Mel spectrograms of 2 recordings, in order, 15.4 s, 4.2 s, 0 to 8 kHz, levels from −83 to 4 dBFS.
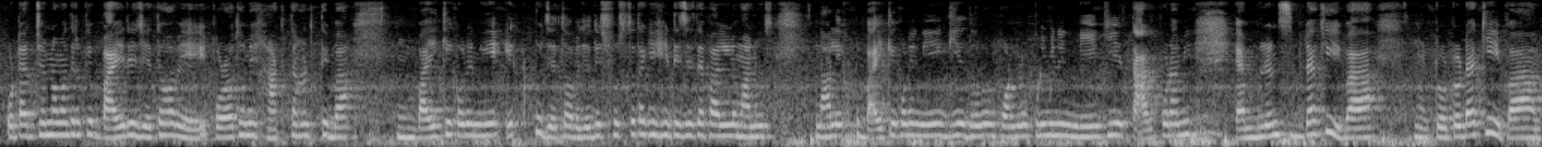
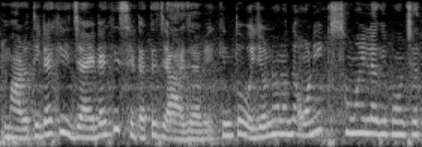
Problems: constant background noise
